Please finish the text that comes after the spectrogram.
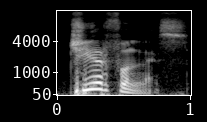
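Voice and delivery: cheerfulness with CHEER high and strong; stress on CHEER. Shown as a demonstration. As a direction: start cheerfulness high, fall through "fulness". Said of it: "Stress is on cheer".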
